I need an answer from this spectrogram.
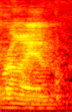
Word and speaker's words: Rian: R-I-A. No, you're right, Ryan.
